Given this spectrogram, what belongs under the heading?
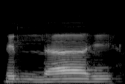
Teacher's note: लफ्ज़ अल्लाह के लाम को बरीक पढ़ेंगे।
